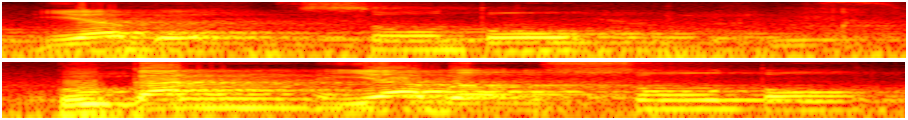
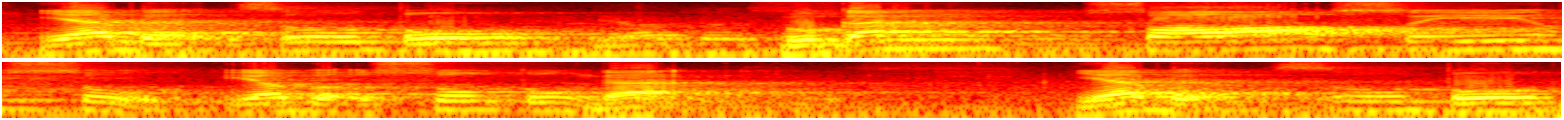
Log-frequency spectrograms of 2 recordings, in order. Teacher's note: ini poinnya adalah ya SH yang dibaca dengan Sin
